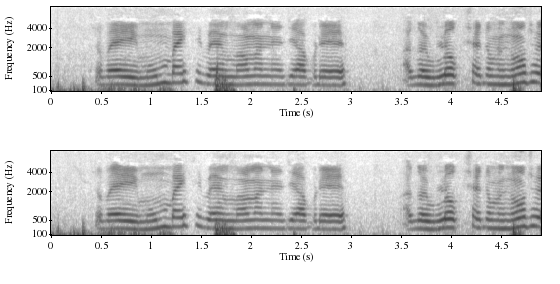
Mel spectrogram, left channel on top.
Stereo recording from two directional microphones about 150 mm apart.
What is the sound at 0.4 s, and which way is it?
A woman's voice, 15° right (ahead or behind).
